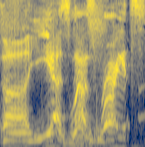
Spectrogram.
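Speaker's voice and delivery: very high, very slow, drawn-out fake pleasure moan. Acting out someone getting pleasure from a news line: mock pleasure moan. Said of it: "Be like".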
